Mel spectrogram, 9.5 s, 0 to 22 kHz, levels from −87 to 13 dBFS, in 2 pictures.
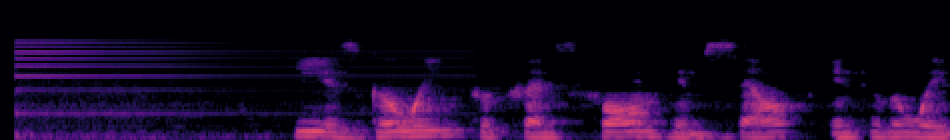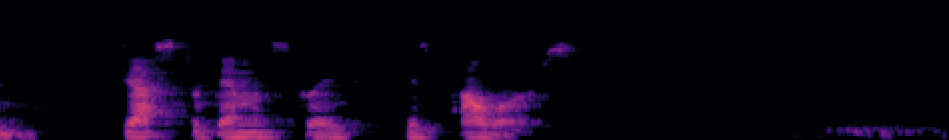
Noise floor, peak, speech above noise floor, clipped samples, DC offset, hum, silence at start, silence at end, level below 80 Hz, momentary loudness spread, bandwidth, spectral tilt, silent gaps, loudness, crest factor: -64 dBFS; -18 dBFS; 29 dB; under 0.1%; under 0.1%; none; 0.1 s; 0.45 s; -72 dBFS; 19 LU; 6.8 kHz; -7 dB/octave; 7.75-8.72 s; -36 LUFS; 20 dB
